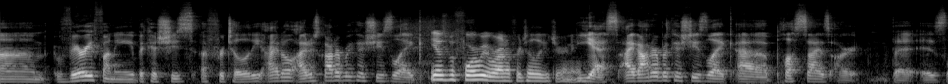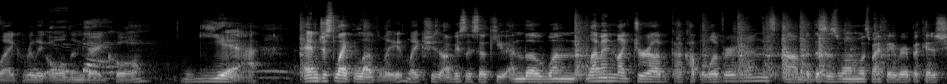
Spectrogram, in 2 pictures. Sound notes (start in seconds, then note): 11.6 baby babble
